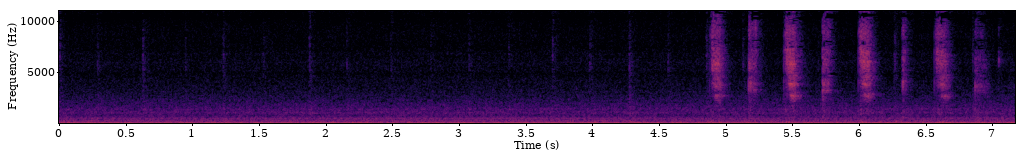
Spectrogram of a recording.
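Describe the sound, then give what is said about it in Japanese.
Soft, quick ticking taps on a mini cajon played at pianissimo volume while practising fine beats, barely audible at first, then a short run of sharper, brighter clicks near the end, all over a low steady background hum. “ミニカホンを叩いてみた( #26 )〜細かいビートを刻もう②”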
